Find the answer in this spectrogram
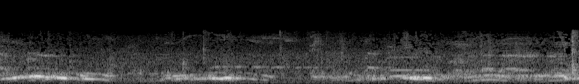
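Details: Low, rounded coos from four young competition-bred singing zebra doves aged roughly 3.5 to 4 months, arched notes repeated about every two seconds, with a faint thin whistle in the background.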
